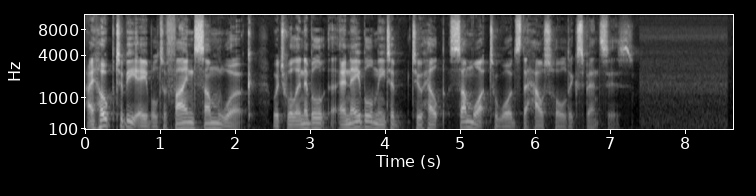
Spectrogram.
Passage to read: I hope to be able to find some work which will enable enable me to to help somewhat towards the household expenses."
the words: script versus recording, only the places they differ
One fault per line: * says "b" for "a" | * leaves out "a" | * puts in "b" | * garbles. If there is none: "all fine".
all fine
